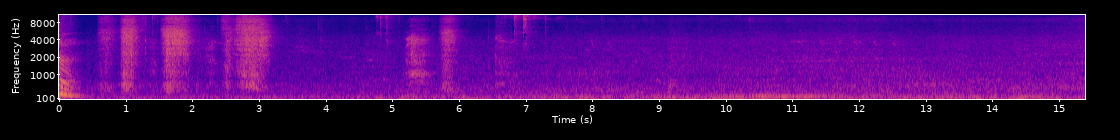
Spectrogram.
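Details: Sneezes deliberately induced with chili after tickling the nose with paper failed: a quick run of forceful sneezes with sharp breaths, then quieter sniffs; eyes watering and nose painful afterward.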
